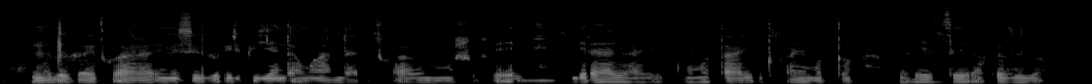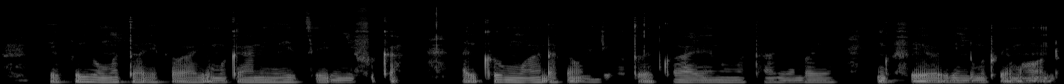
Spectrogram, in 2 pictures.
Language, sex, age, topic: Kinyarwanda, male, 18-24, government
